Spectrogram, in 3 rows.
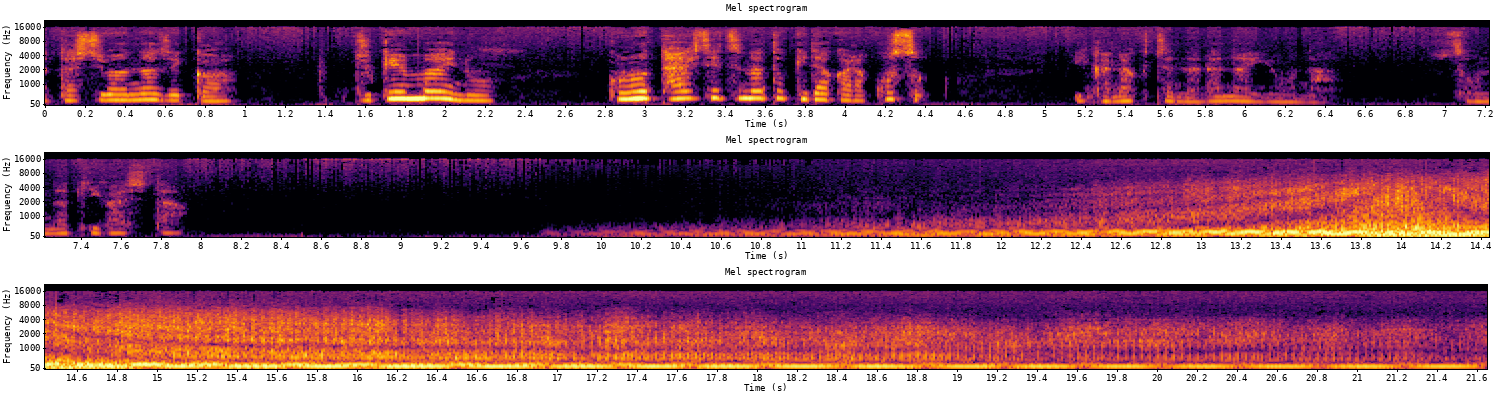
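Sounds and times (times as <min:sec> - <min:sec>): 
speech: 0:00.1 - 0:04.5, 0:05.2 - 0:08.0
propeller airplane flying past overhead: 0:09.8 - 0:21.6.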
